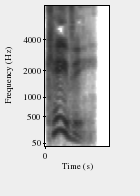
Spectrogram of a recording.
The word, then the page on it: cavy: British English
